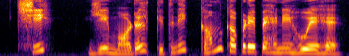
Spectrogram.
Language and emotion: Hindi, disgusted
